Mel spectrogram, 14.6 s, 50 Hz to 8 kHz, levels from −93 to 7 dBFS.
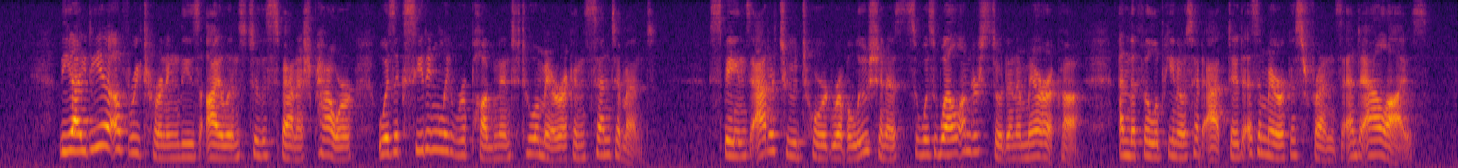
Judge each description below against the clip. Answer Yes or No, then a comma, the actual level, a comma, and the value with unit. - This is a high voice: Yes, high, 205 Hz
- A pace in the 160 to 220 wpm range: No, average, 145 wpm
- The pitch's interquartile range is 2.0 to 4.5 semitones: No, average, 4.9 semitones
